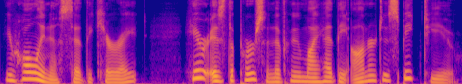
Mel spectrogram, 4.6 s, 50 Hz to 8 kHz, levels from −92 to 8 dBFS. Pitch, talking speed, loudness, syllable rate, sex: 165 Hz, 245 wpm, -19 LUFS, 6.0 syllables/s, female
